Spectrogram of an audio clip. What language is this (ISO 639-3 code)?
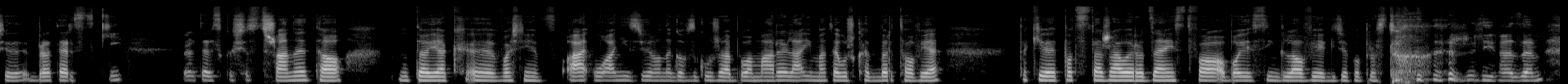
pol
